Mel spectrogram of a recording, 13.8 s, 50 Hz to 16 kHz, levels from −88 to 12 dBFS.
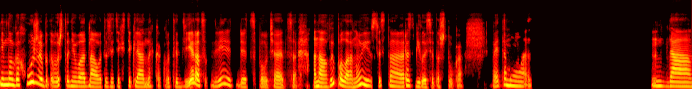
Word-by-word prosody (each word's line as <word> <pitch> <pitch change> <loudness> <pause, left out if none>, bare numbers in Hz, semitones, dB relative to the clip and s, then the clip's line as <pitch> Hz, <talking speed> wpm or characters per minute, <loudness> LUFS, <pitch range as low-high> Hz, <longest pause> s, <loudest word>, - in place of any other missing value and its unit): немного 240 -2 +7
хуже, 305 -3 +5
потому 200 -3 -1
что 190 - -2
у - - -4
него 185 -2 -1
1 170 -1 +1
вот 160 +2 -5
из 170 0 -9
этих 165 0 -8
стеклянных, 175 -1 -2
как - - -12
вот, 155 +1 -9
э, 165 - 0
дверац 170 +6 +3
дверец 220 +4 -3
дверец, 155 -9 -7
получается, 75 0 -5 0.3
она 170 -2 +3
выпала, 210 - +2
ну 205 - +1
и, 220 -6 +3
соответственно, 185 -3 -2
разбилась 175 -8 -1
эта - - -6
штука. - - -7 0.6
Поэтому, 200 -2 0
э - - -5 2.4
М-да. 180 -3 +2
185 Hz, 125 wpm, -21 LUFS, 170-215 Hz, 2.4 s, немного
